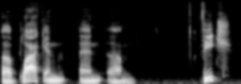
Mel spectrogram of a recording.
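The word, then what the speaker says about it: Veatch: Black and and um Beach I think that's how it's pronounced v-e-a-t-c-h involving work of any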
